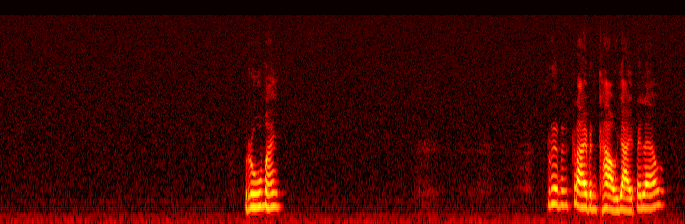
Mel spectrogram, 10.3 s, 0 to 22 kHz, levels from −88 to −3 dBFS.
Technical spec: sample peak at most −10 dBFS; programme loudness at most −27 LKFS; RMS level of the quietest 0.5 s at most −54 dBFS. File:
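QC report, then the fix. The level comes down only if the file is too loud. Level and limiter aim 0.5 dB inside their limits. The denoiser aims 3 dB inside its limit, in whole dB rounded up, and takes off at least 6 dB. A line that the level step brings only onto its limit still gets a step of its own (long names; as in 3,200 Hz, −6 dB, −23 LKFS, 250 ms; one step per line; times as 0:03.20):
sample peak −12.5 dBFS: in spec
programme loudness −29.0 LKFS: in spec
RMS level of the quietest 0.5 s −61 dBFS: in spec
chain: no processing needed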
